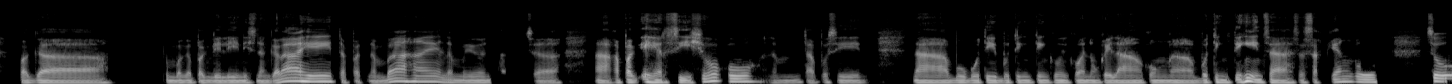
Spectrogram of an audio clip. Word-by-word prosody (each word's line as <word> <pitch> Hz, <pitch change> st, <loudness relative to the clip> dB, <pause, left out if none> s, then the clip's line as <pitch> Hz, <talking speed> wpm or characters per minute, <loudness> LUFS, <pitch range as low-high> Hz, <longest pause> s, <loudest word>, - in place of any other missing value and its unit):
pag, 85 Hz, +2 st, -3 dB
ah, 80 Hz, -2 st, +1 dB, 0.6 s
kumbaga 85 Hz, 0 st, -2 dB
paglilinis 85 Hz, 0 st, -1 dB
ng 80 Hz, -, -2 dB
garahe, 135 Hz, -, +5 dB
tapat 80 Hz, -7 st, -8 dB
ng 80 Hz, -1 st, -5 dB
bahay, 130 Hz, -2 st, +2 dB
alam 95 Hz, -2 st, -3 dB
mo 90 Hz, -, -3 dB
yun. 90 Hz, 0 st, -2 dB, 0.3 s
So, 80 Hz, -, -7 dB, 0.6 s
nakakapag-ehersisyo 95 Hz, -, +2 dB
ako, 135 Hz, -2 st, +3 dB
alam 85 Hz, -2 st, -12 dB
mo 85 Hz, 0 st, -8 dB
tapos, 95 Hz, +2 st, -6 dB
eh, 85 Hz, -2 st, -5 dB, 0.5 s
nabubuti-butingting 90 Hz, 0 st, 0 dB
ko 90 Hz, -, -2 dB
kung 90 Hz, +1 st, -2 dB
anong 85 Hz, 0 st, -1 dB
kailangan 85 Hz, -1 st, 0 dB
kong, 85 Hz, -1 st, -1 dB
ah, 80 Hz, -1 st, 0 dB
butingtingin 100 Hz, -, +3 dB
sa 85 Hz, -3 st, +1 dB
sasakyan 90 Hz, +8 st, -3 dB
ko. 110 Hz, -2 st, +2 dB, 0.5 s
So, 150 Hz, -, +5 dB
90 Hz, 130 wpm, -26 LUFS, 85-105 Hz, 0.6 s, garahe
